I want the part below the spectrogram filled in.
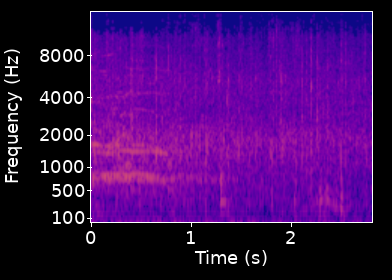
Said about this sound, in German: Dank für den Applaus schon mal.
